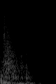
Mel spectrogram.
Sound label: Step Carpet; Game rip; MiSide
